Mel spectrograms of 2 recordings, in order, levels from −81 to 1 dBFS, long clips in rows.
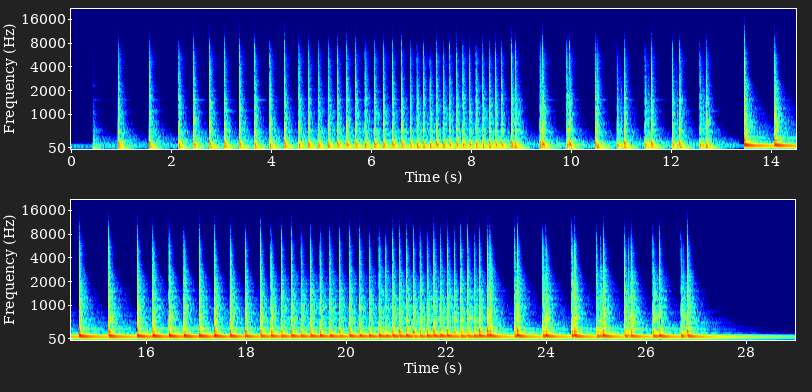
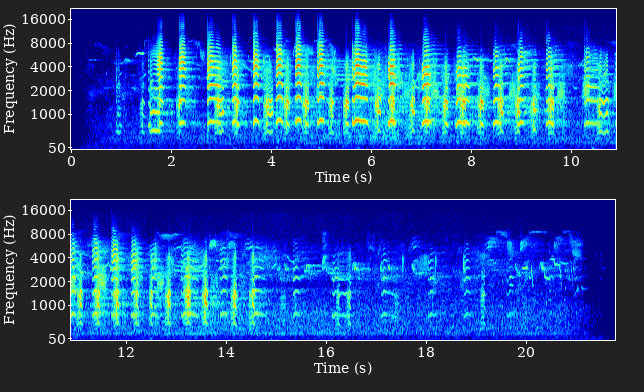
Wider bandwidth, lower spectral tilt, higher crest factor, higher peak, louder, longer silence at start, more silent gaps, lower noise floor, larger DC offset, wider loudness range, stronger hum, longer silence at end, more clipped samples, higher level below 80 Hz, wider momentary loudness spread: second, 9.6 kHz vs over 20 kHz; first, -7.5 dB/octave vs 3.5 dB/octave; about the same, 20 dB vs 22 dB; about the same, 0 dBFS vs 0 dBFS; second, -21 LUFS vs -18 LUFS; second, 0.45 s vs 0.9 s; neither; second, -50 dBFS vs -67 dBFS; neither; second, 10 LU vs 19 LU; neither; second, 0.2 s vs 1.1 s; neither; first, -34 dBFS vs -74 dBFS; second, 12 LU vs 25 LU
